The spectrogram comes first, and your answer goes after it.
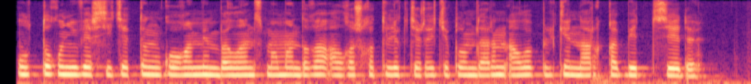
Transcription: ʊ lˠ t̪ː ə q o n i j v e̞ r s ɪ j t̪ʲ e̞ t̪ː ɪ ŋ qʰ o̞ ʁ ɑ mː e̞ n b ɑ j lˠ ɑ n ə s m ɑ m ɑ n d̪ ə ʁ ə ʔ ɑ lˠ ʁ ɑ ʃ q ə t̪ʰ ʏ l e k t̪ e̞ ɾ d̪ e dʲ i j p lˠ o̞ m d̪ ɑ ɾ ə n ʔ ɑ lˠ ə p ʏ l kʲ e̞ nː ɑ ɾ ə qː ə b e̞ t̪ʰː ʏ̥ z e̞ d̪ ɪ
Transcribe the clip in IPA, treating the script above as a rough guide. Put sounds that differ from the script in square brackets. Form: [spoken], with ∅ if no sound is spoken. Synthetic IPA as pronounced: ʊ lˠ t̪ː ə q [u] n i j v e̞ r s [i] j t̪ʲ e̞ t̪ː ɪ ŋ qʰ o̞ ʁ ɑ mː e̞ n b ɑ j lˠ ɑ n ə s m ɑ m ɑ n d̪ ə ʁ ə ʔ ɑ lˠ ʁ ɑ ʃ q ə t̪ʰ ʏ l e k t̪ e̞ ɾ d̪ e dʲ i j p lˠ o̞ m d̪ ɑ ɾ ə n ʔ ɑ lˠ ə p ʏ l kʲ e̞ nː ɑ ɾ ə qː [ɑ] b e̞ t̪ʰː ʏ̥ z e̞ d̪ ɪ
